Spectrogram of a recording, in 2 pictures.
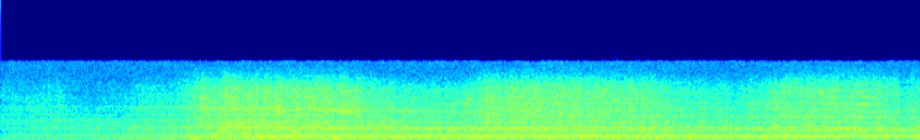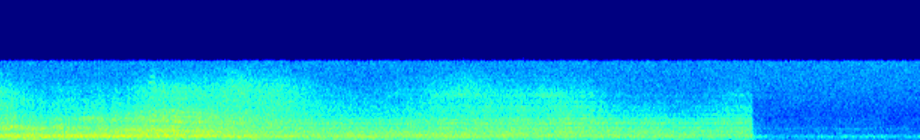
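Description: A passenger train roars past close by with a loud rushing rumble.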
